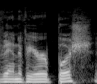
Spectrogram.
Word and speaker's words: Vannevar Bush: and I believe it's pronounced Vannevar Bush. Is that how you pronounce it? – That's right. Yeah.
